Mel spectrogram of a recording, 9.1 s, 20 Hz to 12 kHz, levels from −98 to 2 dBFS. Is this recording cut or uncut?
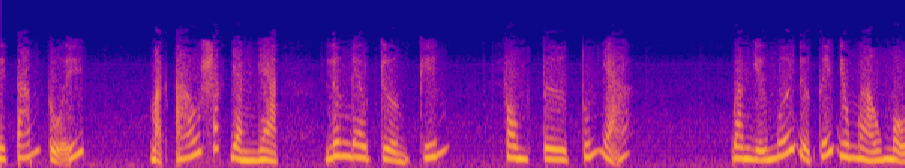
uncut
